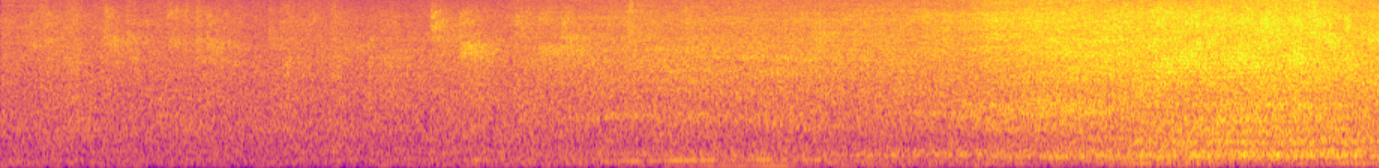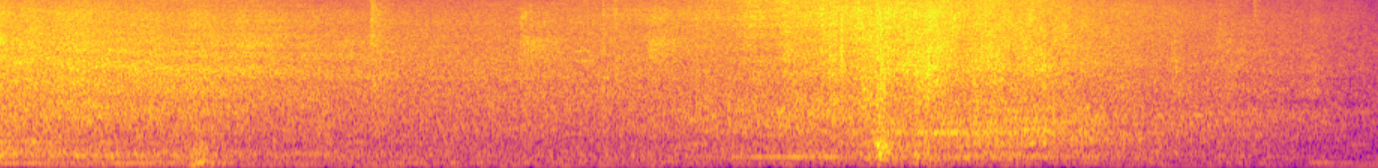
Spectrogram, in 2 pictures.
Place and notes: Maribor, Zitna ulica - rain tunnel resonance
strange metallic effects as the falling rain resonates in a carport tunnel into a new building's countryard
